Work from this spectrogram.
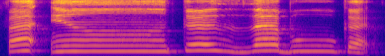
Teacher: إن کا نون ساکن کے بعد قاف اخفا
